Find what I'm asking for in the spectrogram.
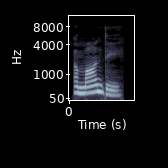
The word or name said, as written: amondi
